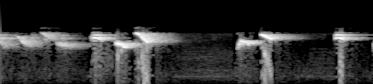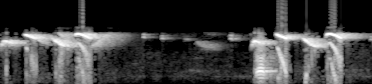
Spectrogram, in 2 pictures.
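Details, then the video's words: Green-winged saltator in a fast, vigorous song; repeated loud phrases of clear slurred whistles, rising and falling, with short pauses and a few faint soft notes between phrases. "Trinca ferro Bandido dando show."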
